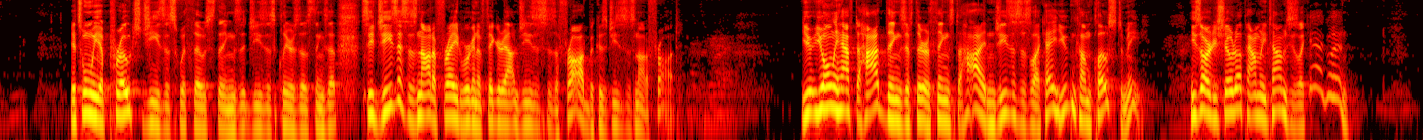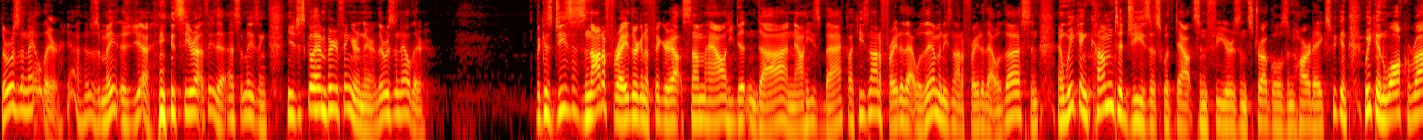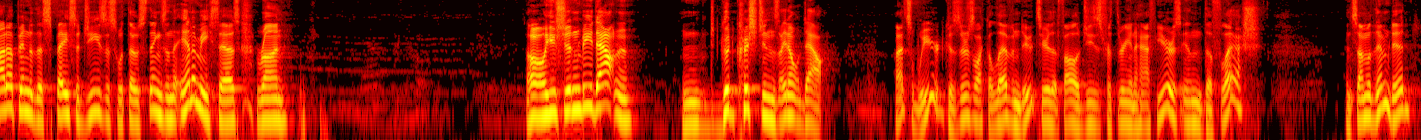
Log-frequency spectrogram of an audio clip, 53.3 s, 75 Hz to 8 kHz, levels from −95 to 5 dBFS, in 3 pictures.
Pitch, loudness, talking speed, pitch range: 150 Hz, -28 LUFS, 235 wpm, 130-185 Hz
